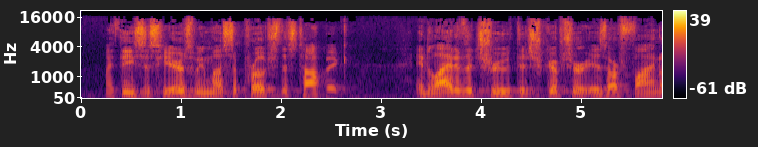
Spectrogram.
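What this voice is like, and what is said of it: Usual voice. Nothing is said of it.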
